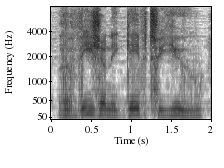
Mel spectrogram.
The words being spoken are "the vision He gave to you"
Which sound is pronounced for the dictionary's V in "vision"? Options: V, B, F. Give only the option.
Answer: V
